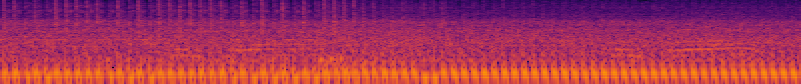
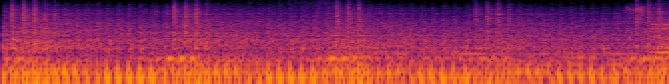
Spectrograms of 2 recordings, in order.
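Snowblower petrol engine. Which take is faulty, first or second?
second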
